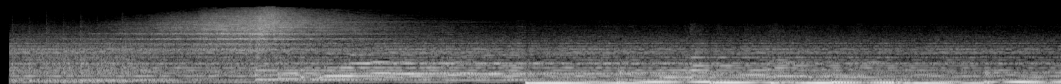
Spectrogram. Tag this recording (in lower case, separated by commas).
background music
